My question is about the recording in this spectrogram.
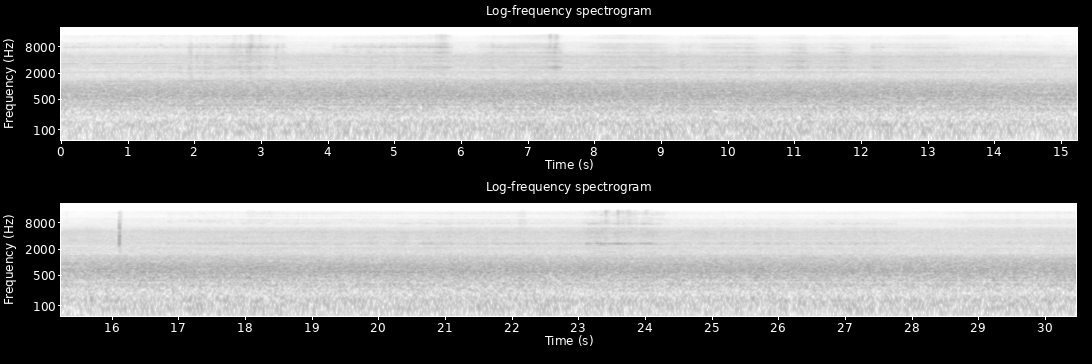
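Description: A shop dust collector running steadily, with a wood lathe spinning and a carbide turning tool cutting into a resin-cast blank.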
